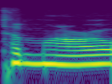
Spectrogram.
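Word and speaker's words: TMRW: I think it's pronounced tomorrow, or rather, it's tomorrow. Like, it makes no sense. It's not a word.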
